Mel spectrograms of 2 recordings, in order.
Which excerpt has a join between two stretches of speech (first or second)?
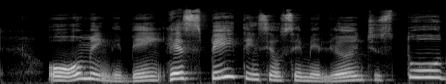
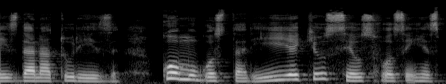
first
